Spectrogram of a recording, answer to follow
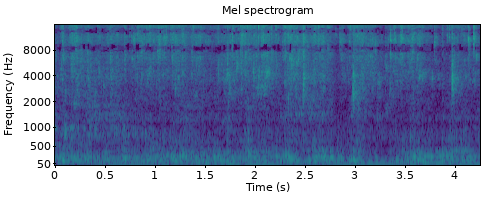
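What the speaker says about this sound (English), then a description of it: "So then we just turn the tap on." Water runs steadily from a tap as soap is rinsed off hands at a sink, a continuous close hiss with faint splashing changes throughout.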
